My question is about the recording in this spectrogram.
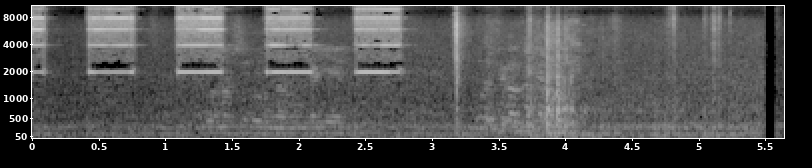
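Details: Epson LQ 690 dot-matrix printer turns on with all LEDs blinking and four sharp, even beeps about two-thirds of a second apart: an error alarm from a print head cable fault that must be replaced.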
